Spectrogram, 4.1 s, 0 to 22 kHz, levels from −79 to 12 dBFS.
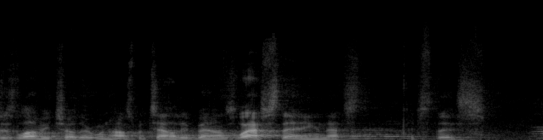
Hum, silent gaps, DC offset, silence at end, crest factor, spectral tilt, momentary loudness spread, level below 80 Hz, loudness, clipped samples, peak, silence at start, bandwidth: none; none; under 0.1%; 0 s; 22 dB; -4.5 dB/octave; 20 LU; -80 dBFS; -32 LUFS; under 0.1%; -10 dBFS; 0 s; 17.5 kHz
